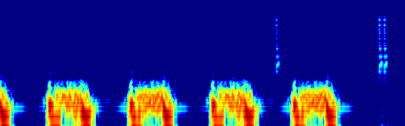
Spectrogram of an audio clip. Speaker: the following recording will introduce a pan systolic murmur having an even intensity throughout systole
